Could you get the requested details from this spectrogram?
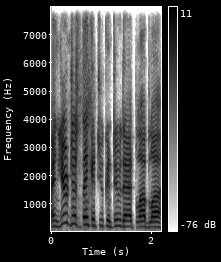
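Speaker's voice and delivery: telling-off tirade. Retelling being scolded at a meeting: imitating Keith Eck scolding. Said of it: "Keith Eck lights into me".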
